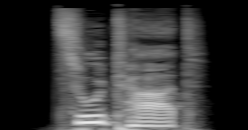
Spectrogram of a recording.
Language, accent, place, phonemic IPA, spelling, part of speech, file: German, Germany, Berlin, /ˈt͡suːtaːt/, Zutat, noun, De-Zutat.ogg
- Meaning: ingredient (one of the parts of a whole)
